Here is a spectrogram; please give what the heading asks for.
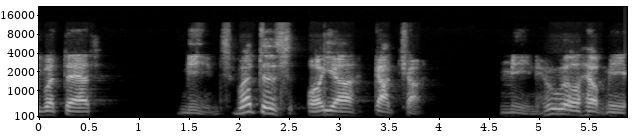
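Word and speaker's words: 親ガチャ: about, a Japanese phrase, oya gaka. I may not be pronouncing it well. Oya gaka. Dr. Ito, am I pronouncing that right, or perhaps you should pronounce it for me? Right, it's oya gacha.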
